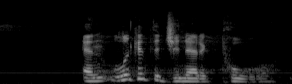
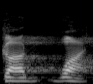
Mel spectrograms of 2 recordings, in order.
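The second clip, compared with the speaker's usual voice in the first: loud, raw demand of why; angry cry to God; 2 semitones higher, 9 dB louder than usual. Retold or imitated. A father mad at God, loud angry cry. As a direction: shout it up at the sky in anger. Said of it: "I'm mad".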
